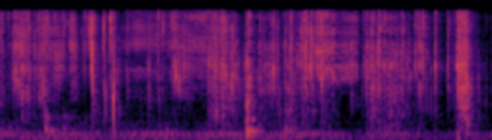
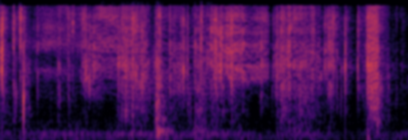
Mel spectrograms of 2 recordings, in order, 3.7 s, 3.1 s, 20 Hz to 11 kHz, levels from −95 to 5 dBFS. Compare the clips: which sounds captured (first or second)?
first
